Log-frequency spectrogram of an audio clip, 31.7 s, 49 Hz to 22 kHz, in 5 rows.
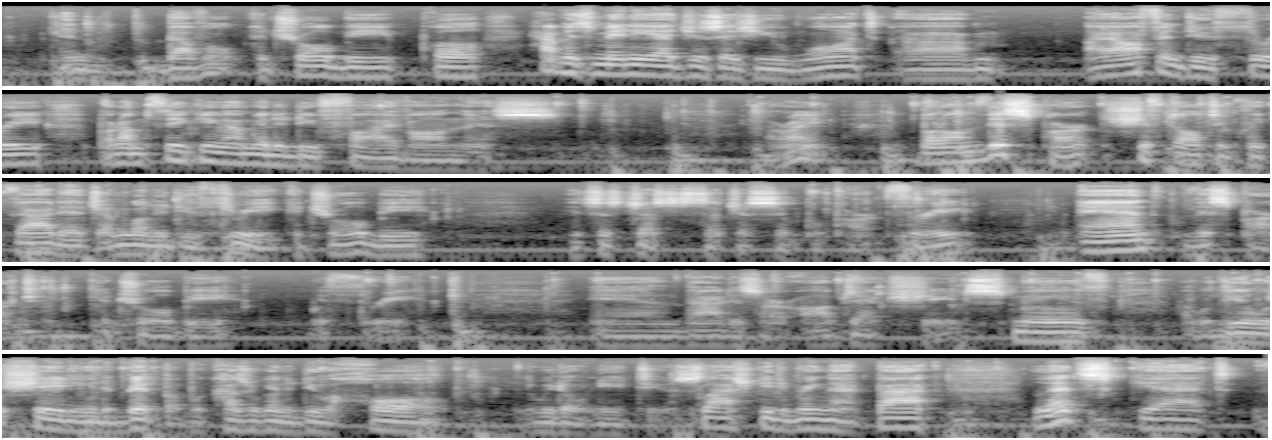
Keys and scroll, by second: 0.4 ctrl+b, 9.8 alt+a, 13.6 ctrl+b, 17.3 alt+a, 19.3 ctrl+b, 21.3 Tab.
